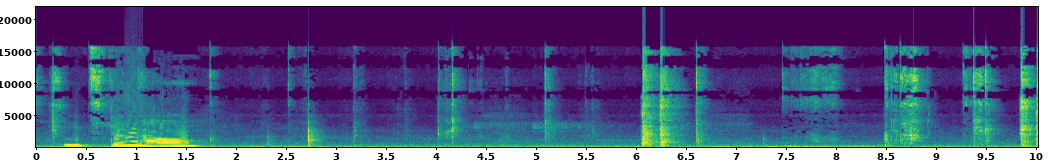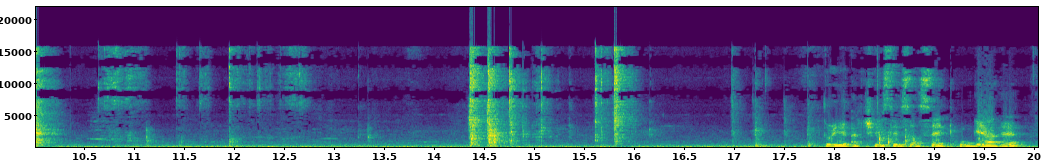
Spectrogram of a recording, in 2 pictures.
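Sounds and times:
spoon scraping metal tin: 7.4s - 9.4s.

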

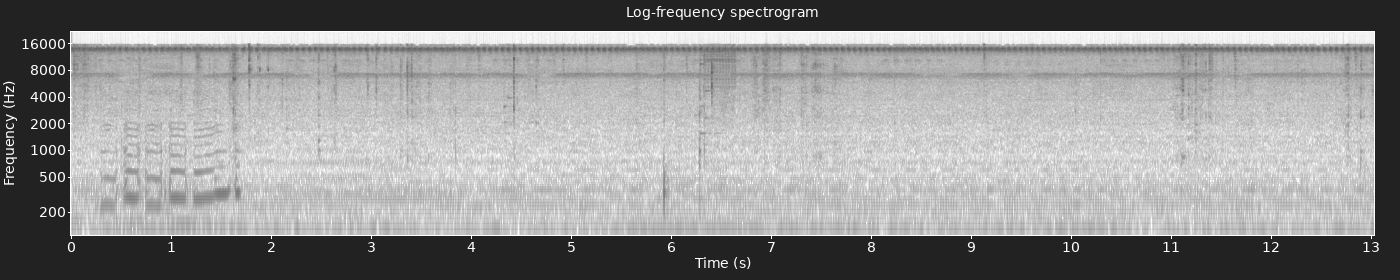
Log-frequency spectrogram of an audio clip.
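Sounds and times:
steady low hum: 0.0s - 12.7s.

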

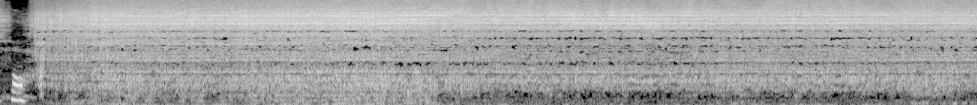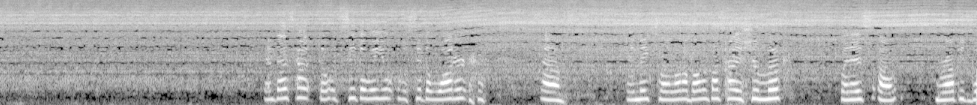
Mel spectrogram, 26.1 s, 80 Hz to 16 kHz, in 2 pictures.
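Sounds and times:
hose spray hitting water: 0.4s - 26.0s.

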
